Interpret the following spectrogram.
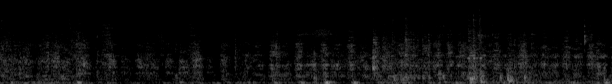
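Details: Dog panting during play between the dogs Reina and Bella: quick, breathy broadband puffs at an uneven pace, with low rumbling handling noise underneath and a voice starting up just after.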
